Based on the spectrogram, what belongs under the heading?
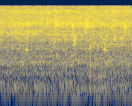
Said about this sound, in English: You can probably hear the water running, so you know that I'm in the tub.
